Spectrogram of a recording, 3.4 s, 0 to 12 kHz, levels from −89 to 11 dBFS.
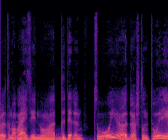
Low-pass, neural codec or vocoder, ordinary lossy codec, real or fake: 10.8 kHz; codec, 24 kHz, 0.9 kbps, WavTokenizer, medium music audio release; MP3, 64 kbps; fake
